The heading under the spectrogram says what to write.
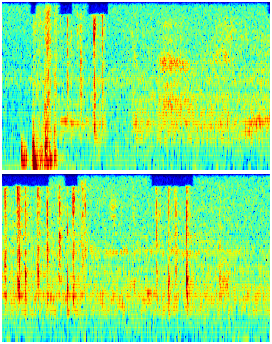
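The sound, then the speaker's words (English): Quick bursts of keystrokes clatter on a computer keyboard, irregular clusters of light clicks with brief pauses between them, fairly quiet, with no one talking. “Let me finish typing.”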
